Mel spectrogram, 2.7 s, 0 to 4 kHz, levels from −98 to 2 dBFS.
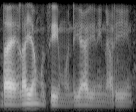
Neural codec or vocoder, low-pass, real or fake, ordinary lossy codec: none; 3.6 kHz; real; none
